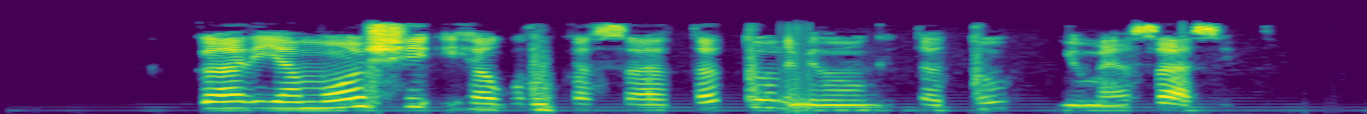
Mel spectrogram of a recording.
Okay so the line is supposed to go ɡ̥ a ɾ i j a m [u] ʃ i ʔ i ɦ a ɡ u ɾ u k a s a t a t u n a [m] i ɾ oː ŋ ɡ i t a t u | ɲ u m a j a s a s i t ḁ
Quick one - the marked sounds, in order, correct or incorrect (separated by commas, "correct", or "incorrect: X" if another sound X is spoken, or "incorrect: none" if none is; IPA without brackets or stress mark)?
incorrect: o, correct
